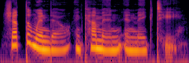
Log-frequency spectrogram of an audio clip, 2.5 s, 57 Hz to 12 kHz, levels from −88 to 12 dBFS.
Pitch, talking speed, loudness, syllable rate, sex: 200 Hz, 215 wpm, -18 LUFS, 4.3 syllables/s, female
